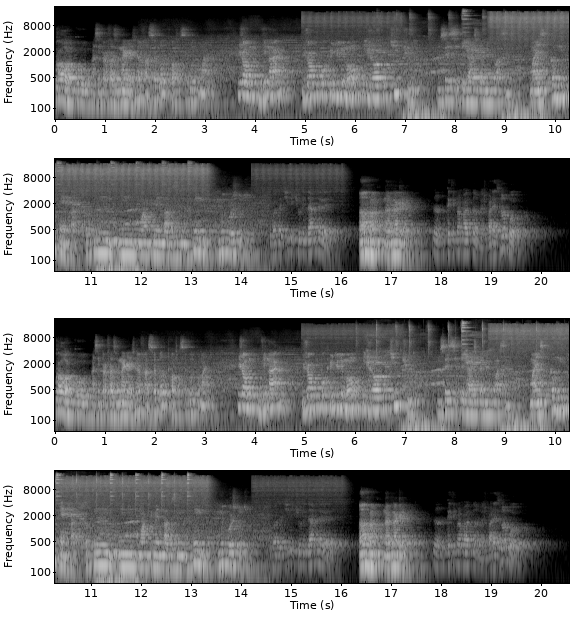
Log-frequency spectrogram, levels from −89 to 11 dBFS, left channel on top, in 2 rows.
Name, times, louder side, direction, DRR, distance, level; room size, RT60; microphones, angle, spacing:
voice 1, 0.0-4.6 4.9-7.2 7.6-9.1 9.5-14.1 16.3-17.3, equal, 35° right, 0 dB, 0.6 m, -24 dB
sound 1, 1.6-14.6, equal, 35° left, 1.2 m, -41 dB
sound 2, 4.9-6.9 8.6-13.3 14.2-16.0, left 2 dB, 20° left, 0.8 m, -30 dB
Human voice / Scissors, 6.0-9.8 10.0-13.0, right 5 dB, 85° right, 0.4 m, -27 dB
voice 2, 14.6-15.8 17.8-19.5, left 1 dB, 65° left, -2 dB, 0.4 m, -36 dB
3.8 x 3.8 x 2.3 m, 1.2 s
head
